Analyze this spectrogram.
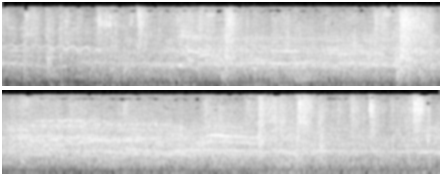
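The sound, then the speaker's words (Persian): Horse neighing with hoofbeats as a rider mounts and sets off at a gallop, a loud, dense and continuous stretch with whinnies rising over steady clatter. “عبدالله افسار اسبی را می گیرد و حرکت می کند. به اسب خود می رسد. بر اسب خود سوار می شود و به تاخت می رود.”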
